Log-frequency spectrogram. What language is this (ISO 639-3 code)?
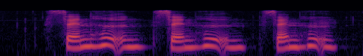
dan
